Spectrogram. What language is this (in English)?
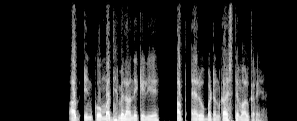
Hindi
